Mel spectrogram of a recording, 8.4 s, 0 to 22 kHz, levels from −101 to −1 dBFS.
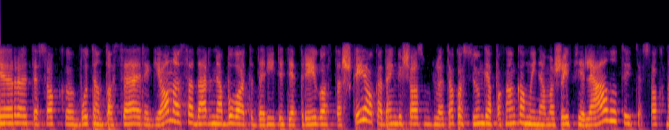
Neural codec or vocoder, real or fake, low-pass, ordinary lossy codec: none; real; 5.4 kHz; Opus, 64 kbps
